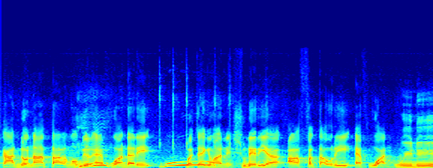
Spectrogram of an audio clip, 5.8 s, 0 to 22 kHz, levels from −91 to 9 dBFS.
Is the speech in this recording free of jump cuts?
yes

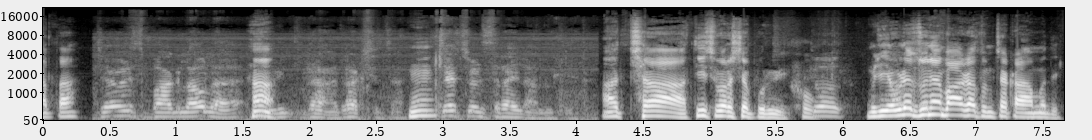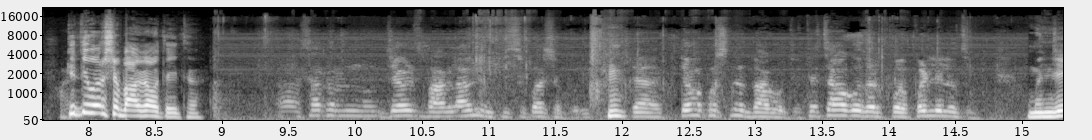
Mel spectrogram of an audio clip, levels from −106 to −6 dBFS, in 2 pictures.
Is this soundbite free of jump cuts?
yes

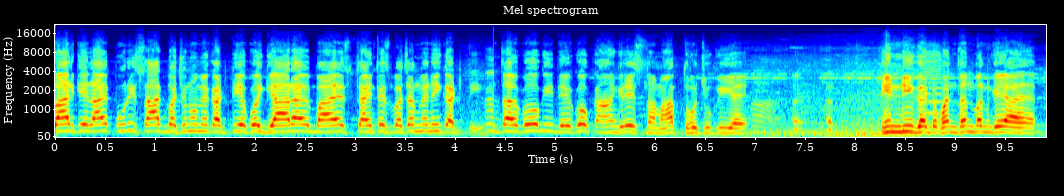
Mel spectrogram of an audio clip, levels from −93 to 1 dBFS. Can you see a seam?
yes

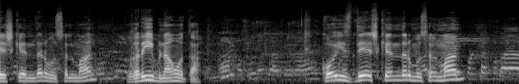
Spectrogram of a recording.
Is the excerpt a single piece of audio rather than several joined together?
yes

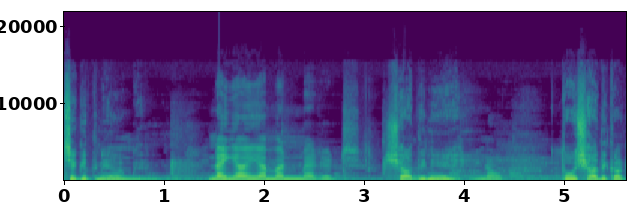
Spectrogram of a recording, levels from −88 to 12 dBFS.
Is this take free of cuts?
yes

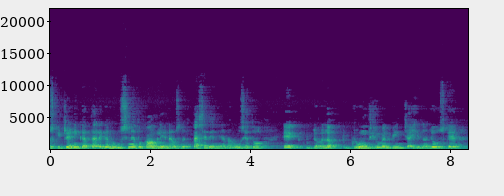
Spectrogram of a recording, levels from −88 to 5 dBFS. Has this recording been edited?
no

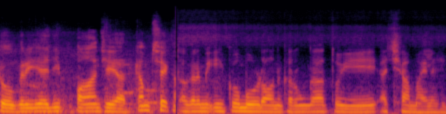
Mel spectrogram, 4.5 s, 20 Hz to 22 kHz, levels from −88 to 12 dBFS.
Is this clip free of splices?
no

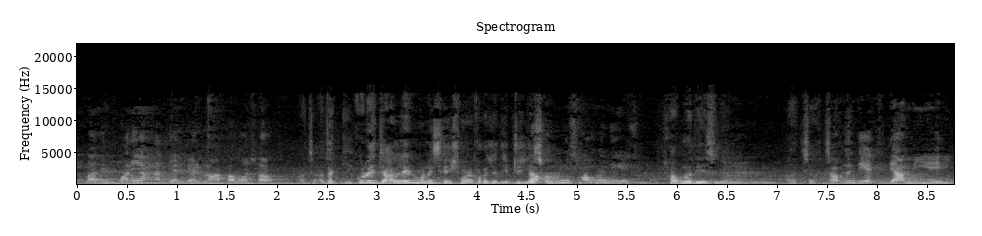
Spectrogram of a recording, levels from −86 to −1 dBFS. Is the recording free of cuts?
yes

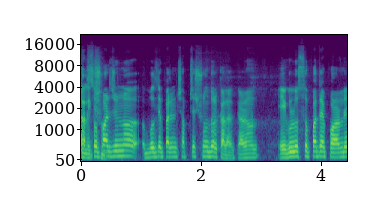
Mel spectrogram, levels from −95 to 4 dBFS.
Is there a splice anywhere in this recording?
no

